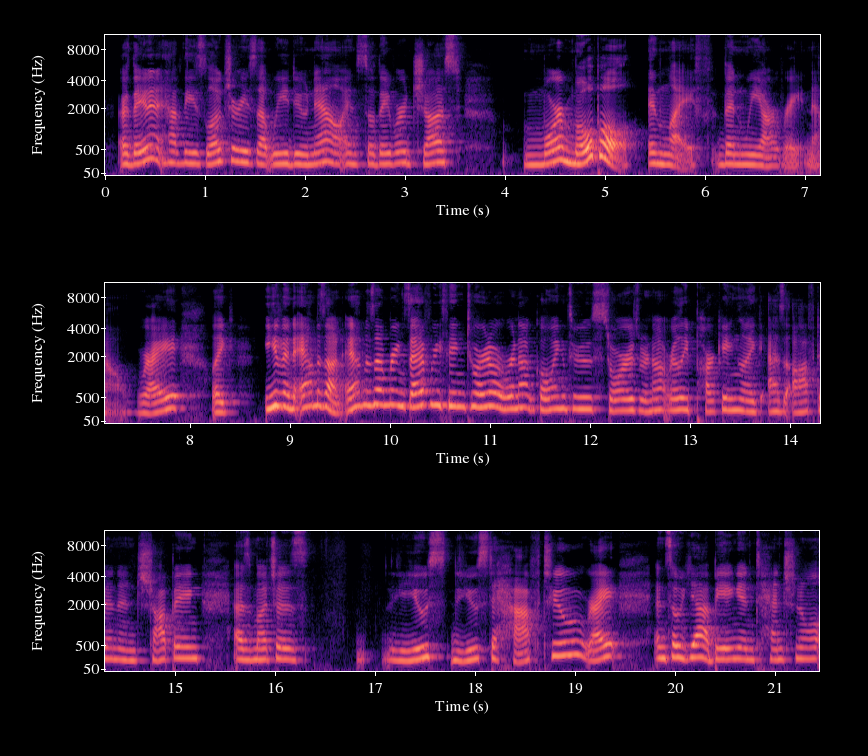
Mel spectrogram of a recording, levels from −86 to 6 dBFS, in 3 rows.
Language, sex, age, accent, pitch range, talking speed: English, female, 20-39, American, 195-245 Hz, 175 wpm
